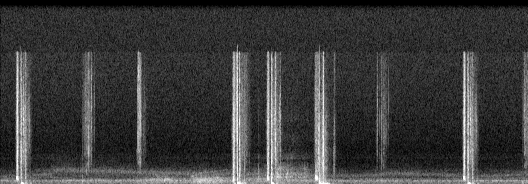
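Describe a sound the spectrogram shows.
Heavy stone blocks thud into place, one at a time.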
